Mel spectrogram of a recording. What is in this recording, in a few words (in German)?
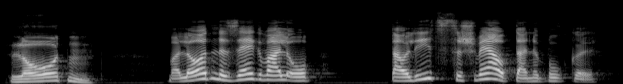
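"loaden", wittlicher woerterbuch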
